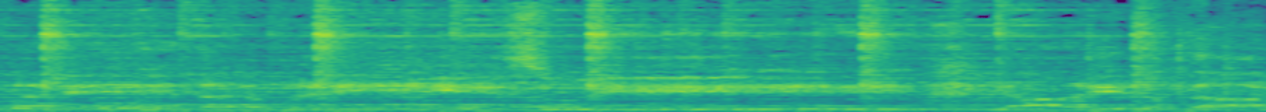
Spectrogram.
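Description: A man singing a Tamil Christian worship song into a microphone, holding long, sliding notes, with musical accompaniment and occasional light percussive strikes.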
